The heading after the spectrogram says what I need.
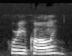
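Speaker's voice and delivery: ordinary delivery, nothing marked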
